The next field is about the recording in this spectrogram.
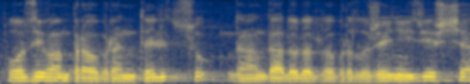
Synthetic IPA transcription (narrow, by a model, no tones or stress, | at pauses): po̞ziːʋampɾaobɾanit̪eʎit̪su | d̪anamd̪aːd̪o̞d̪aːt̪oobɾazlˠo̞ʒe̞ːɲeizʋjeːʃt͡ɕa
